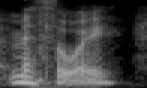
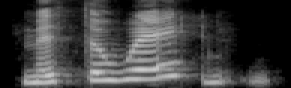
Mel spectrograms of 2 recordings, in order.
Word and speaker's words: Mythoi: They're Mythway. Mythonk. Mythway? What did you say? Yeah, Mythway. Myth the Way? Mythway. MYTHOI.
